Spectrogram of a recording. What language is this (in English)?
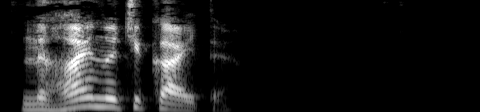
Ukrainian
